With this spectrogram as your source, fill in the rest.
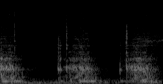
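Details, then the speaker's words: BMW Z3 four-cylinder gearbox removed; input shaft spun by hand gives a dry, gritty ratcheting rumble from a worn input shaft bearing with excessive play; gearbox replaced. "you can hear there's like a bearing noise. As you spin it, it sounds even worse, but there is a lot of noise there."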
